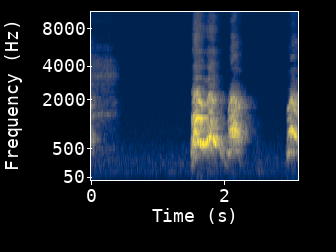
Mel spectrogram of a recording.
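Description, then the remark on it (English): Dogs bark in a few sharp bursts as an Amazon delivery driver stops by: a faint yip, then a loud double bark after a pause, and one more bark at the end, with no talking. “I apologize, you know how it is with the dogs and the mail, but I'm not going to stop because I'm doing pretty well.”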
